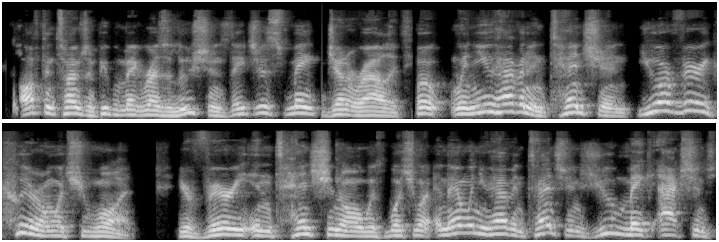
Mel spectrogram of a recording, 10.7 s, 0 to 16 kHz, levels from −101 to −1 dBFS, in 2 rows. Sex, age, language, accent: male, 30-49, English, American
